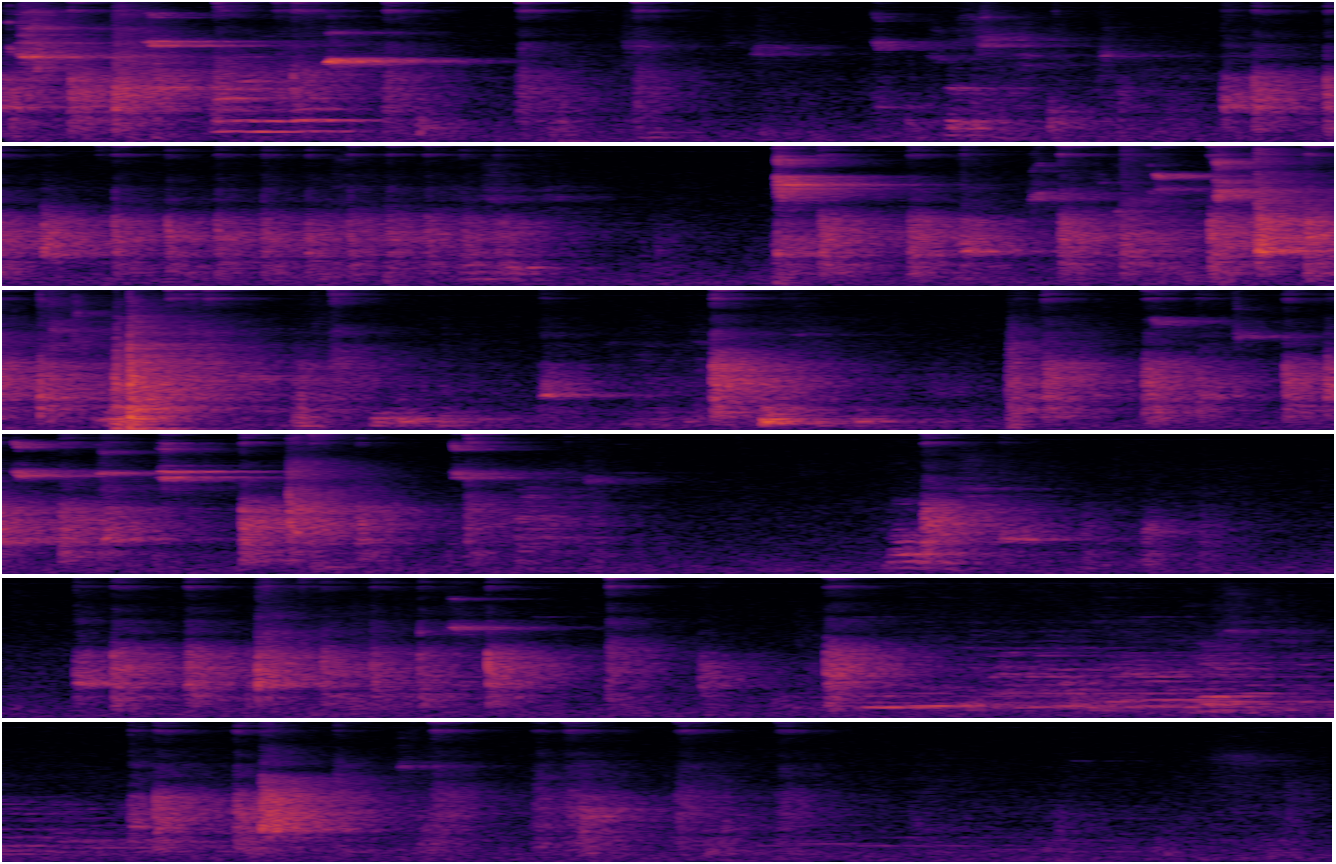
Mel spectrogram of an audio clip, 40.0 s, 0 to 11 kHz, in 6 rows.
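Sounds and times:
table tennis ball rally: 0.0 - 3.4, 6.1 - 9.2, 10.5 - 15.4, 16.0 - 17.6, 18.4 - 22.6, 27.0 - 32.3, 32.9 - 37.4.

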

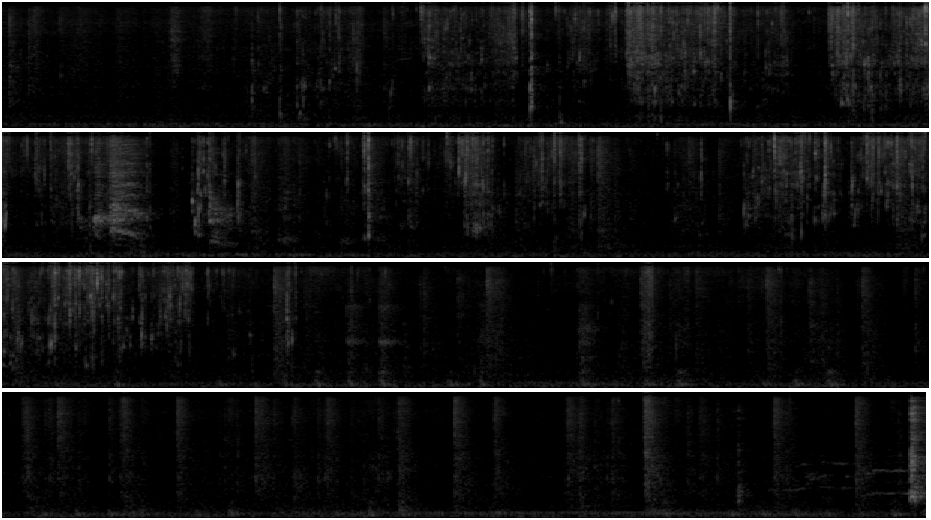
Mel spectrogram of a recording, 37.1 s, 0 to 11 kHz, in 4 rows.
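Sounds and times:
water pouring and trickling: 2.5 - 21.4.

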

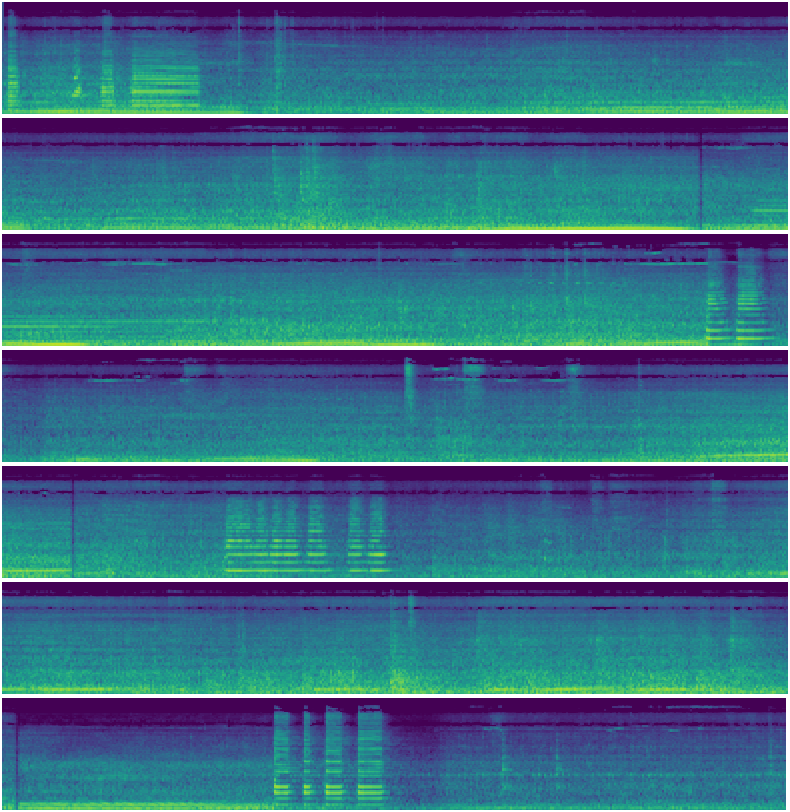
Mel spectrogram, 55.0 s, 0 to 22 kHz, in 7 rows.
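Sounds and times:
truck horn toots: 0.0 - 2.2, 15.0 - 18.9, 22.4 - 23.6, 33.6 - 35.4, 49.8 - 51.2
heavy diesel trucks passing: 0.0 - 55.0.

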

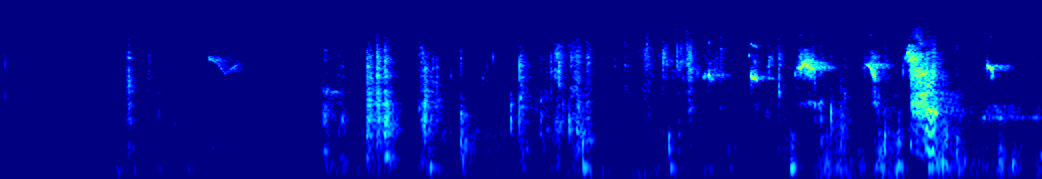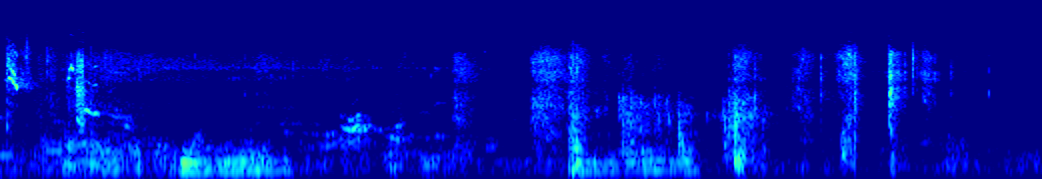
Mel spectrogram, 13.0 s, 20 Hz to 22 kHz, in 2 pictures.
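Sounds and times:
macaques squealing and screeching: 4.4 - 7.3.

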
